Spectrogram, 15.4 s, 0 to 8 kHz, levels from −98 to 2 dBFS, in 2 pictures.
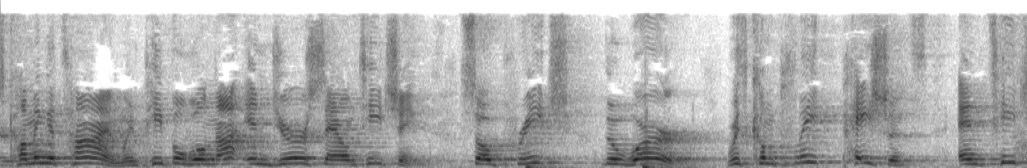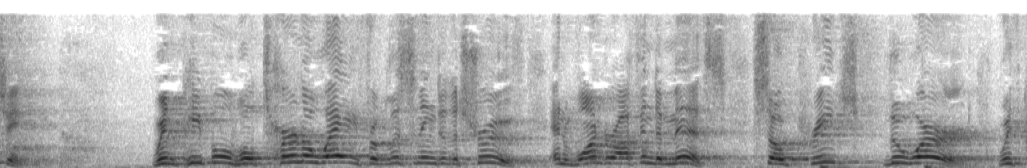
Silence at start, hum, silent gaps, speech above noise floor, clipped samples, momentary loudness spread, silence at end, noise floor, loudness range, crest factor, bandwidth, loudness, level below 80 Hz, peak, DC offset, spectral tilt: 0 s; none; none; 30 dB; under 0.1%; 10 LU; 0 s; -51 dBFS; 4 LU; 16 dB; 7.6 kHz; -22 LUFS; -46 dBFS; -8 dBFS; under 0.1%; -5 dB/octave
